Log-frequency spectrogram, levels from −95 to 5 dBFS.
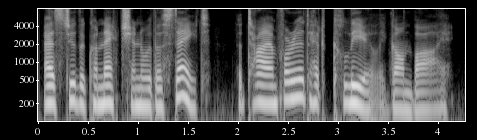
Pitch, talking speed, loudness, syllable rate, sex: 190 Hz, 210 wpm, -19 LUFS, 5.0 syllables/s, female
